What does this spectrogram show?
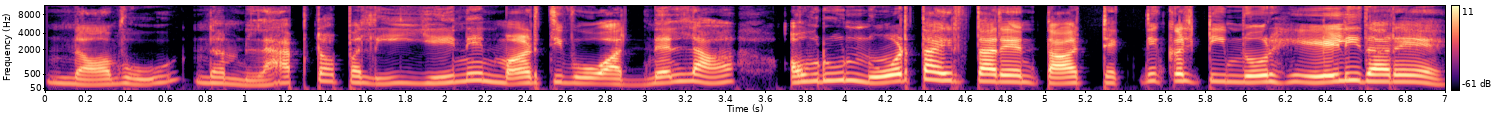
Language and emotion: Kannada, fearful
